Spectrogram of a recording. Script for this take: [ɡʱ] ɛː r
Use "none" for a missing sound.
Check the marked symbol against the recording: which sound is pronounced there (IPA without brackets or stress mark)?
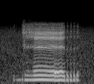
ɡʱ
